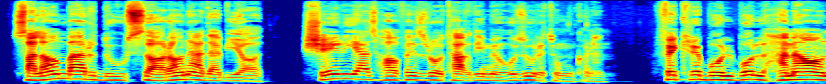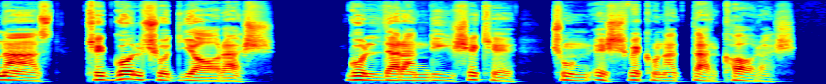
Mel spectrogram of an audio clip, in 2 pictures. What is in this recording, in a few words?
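Farsi, Iran, male, voice over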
